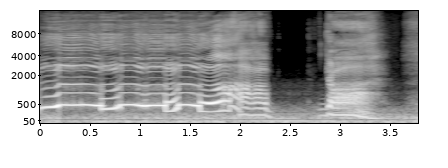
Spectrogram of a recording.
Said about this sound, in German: Heute alles supi, alles gut, auch wenn ich ein bisschen sehr müde bin tatsächlich. Und es kommt schon wieder ein Gähner.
